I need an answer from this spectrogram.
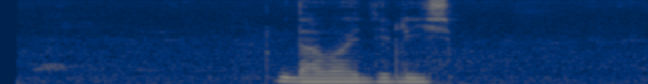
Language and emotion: Russian, neutral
